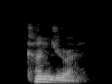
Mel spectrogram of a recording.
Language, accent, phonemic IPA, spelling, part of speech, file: English, Southern England, /ˈkʌnd͡ʒəɹə(ɹ)/, conjurer, noun, LL-Q1860 (eng)-conjurer.wav
- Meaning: 1. One who conjures, a magician 2. One who performs parlor tricks, sleight of hand 3. One who conjures; one who calls, entreats, or charges in a solemn manner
